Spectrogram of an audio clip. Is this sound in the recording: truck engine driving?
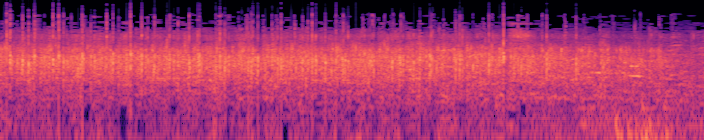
no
